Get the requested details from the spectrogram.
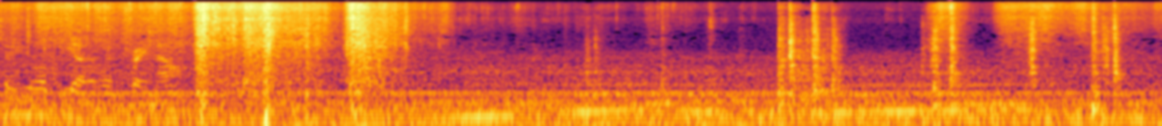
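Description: Objects thump and rattle as they are loaded into a car's boot.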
